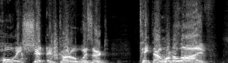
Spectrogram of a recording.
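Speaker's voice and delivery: shouting loudly, pitched high. Voicing a guard in a fight who yells to the others: guard yelling. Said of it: "you hear him yell".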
